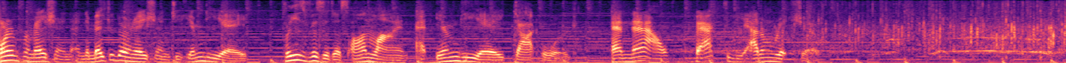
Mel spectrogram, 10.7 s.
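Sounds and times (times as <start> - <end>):
speech: 0.0 - 8.4
audience applause: 8.2 - 10.6.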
